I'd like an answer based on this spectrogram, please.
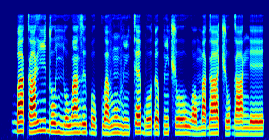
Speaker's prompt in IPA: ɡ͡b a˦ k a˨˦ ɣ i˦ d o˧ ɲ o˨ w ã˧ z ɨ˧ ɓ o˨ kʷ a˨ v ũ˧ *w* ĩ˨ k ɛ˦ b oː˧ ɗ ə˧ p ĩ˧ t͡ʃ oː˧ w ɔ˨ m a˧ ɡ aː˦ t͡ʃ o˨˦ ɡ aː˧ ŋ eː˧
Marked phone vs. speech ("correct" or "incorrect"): incorrect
